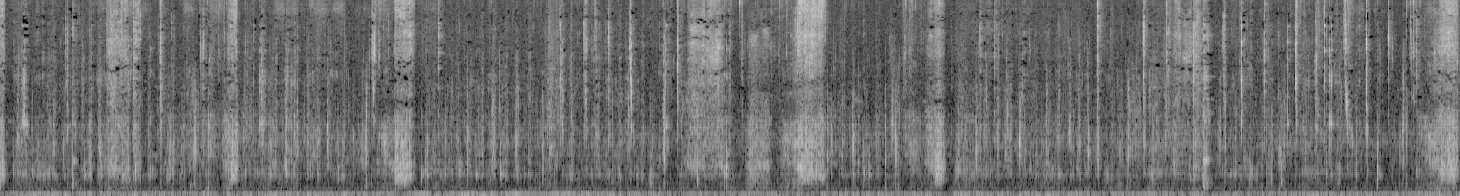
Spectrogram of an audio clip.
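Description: Close-miked chewing and biting of spicy hot pot meat, with many small crunchy, wet clicks and a louder burst every few seconds as a new mouthful goes in.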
